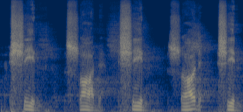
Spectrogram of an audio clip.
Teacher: tekanan udaranya itu ditekan, giginya yang atas dan bawah itu merapat sehingga akan menyebar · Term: Tafashi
